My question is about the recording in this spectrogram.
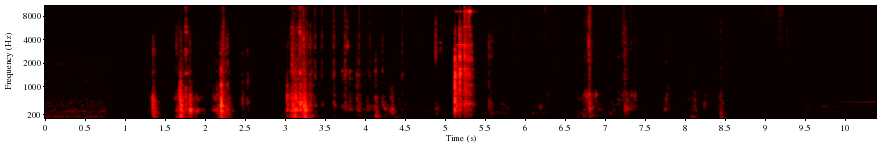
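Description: Irregular light clicks and clinks of small metal parts of an old valve radio being handled, a few louder knocks among them. Near the end a faint steady tone begins.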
